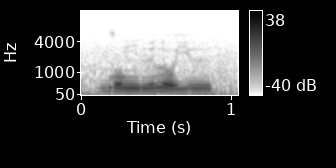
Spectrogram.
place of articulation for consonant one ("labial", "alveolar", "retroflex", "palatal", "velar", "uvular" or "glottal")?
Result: velar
